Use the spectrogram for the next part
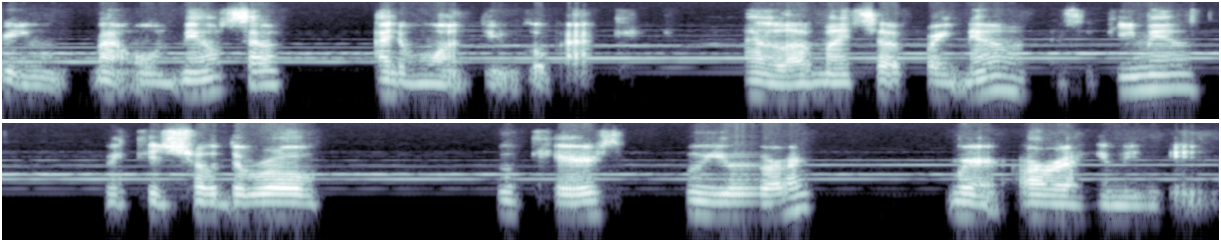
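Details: Speech impairment in an adult transgender woman born with cerebral palsy (congenital), who also reports grammar difficulties and has attended learning-disability support programs.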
